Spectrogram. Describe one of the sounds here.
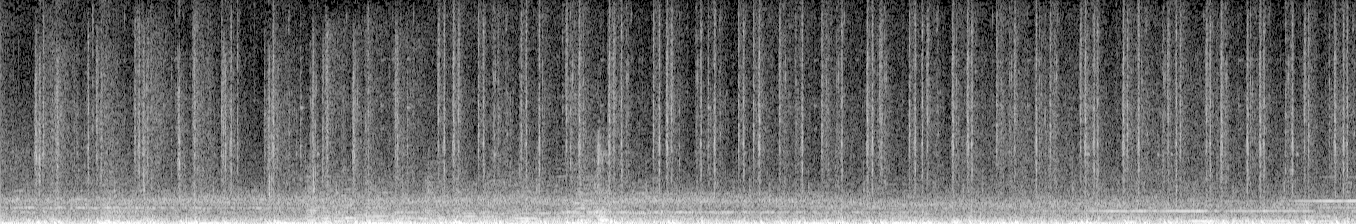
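Horse hooves gallop quickly over soft sand.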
